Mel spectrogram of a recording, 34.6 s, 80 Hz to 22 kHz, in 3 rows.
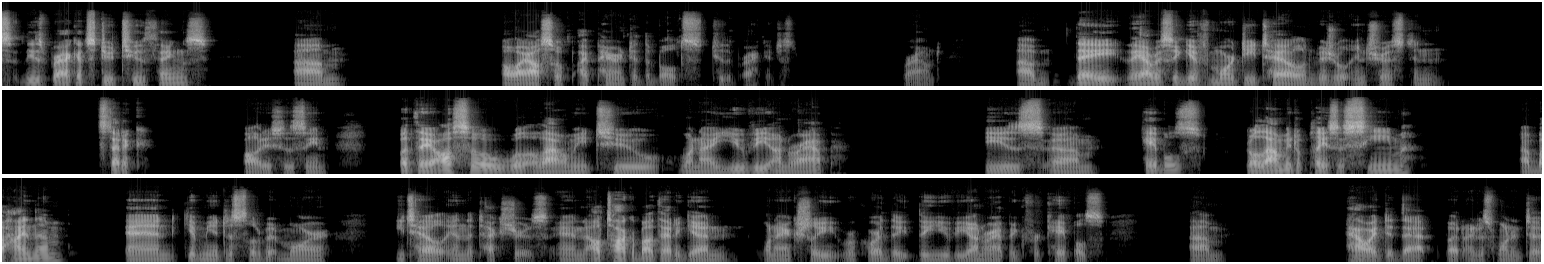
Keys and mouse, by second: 3.4 g, 3.7 right click, 5.0 shift+click, 10.7-11.7 middle drag, 11.7 click, 12.0-14.3 middle drag, 14.3 click, 15.0 click, 16.6-17.0 drag, 17.5 click, 18.5 shift+click, 19.2 shift+click, 22.2-22.5 middle drag, 23.6-24.0 shift+drag, 34.3 Tab.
